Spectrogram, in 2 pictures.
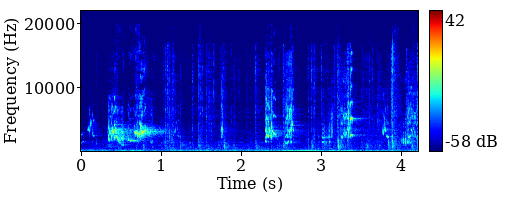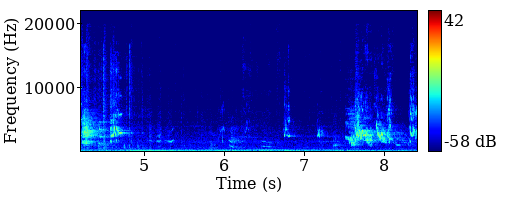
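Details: Budgie chirps come in short bursts of scratchy, high chatter separated by quieter pauses, over a faint low hum.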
